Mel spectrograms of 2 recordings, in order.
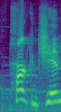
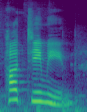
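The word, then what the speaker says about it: Park Jimin: Like, uh, again, Pakim turns into Park G. Park Jimn. It's like, no. Ah, that felt so wrong for me to say. It's Pakin.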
